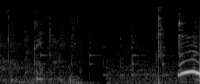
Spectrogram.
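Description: Soft background music, then near the end a woman's drawn-out appreciative "mm" as she tastes the soup, its pitch rising and then falling.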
